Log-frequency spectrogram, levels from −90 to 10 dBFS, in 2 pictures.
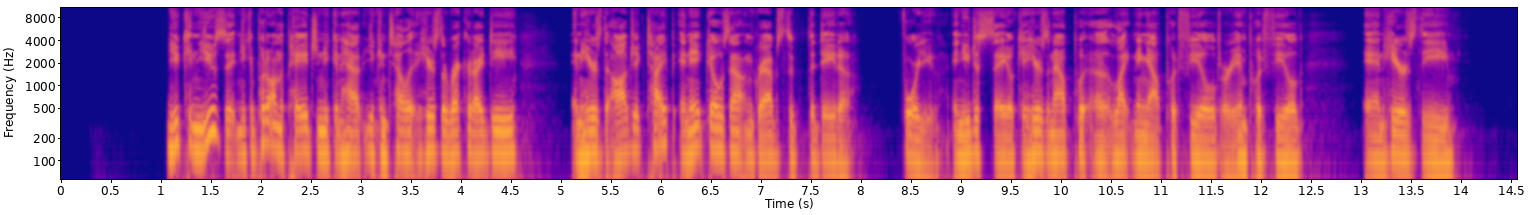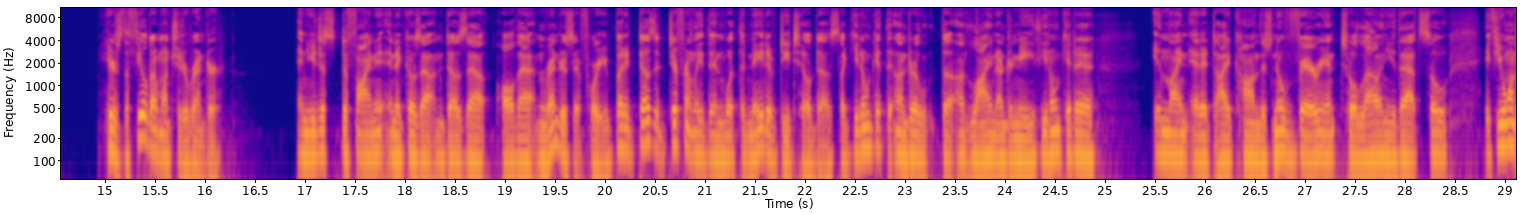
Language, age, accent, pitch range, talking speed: English, 30-49, American, 105-130 Hz, 255 wpm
